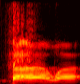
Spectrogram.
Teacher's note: الألف بدون إمالة أو تقليل، فآوى، البعض يقول فآوى وهي فآوى، الصحيح فآوى الواو، وبدون تفخيم فآوى، لعل البعض يفخم الألف هنا أو يفخم الواو فيقول فآوى فآوى فآوى آوى و و لا فآوى فآوى.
